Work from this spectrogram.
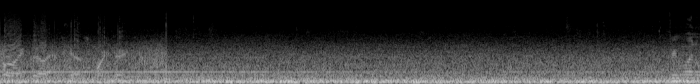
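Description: An Airbus A321neo airliner taking off from LAX, bound for Monterrey, Mexico, giving a loud, continuous engine roar with a steady whine running through it, while voices talk faintly underneath.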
